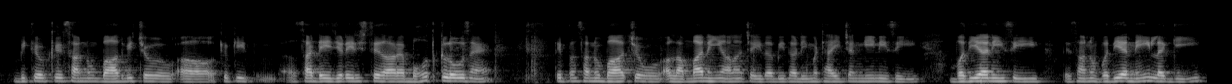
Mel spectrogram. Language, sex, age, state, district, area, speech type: Punjabi, male, 30-45, Punjab, Rupnagar, urban, spontaneous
